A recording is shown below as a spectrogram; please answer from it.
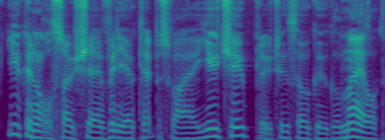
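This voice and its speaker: A man reading a scripted product review as narration, in a measured, matter-of-fact way. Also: mid-range voice, dry recording.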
